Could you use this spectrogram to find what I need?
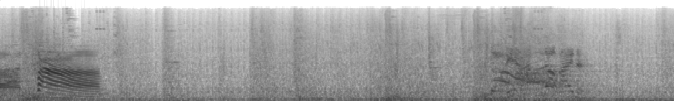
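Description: Heavy metal clangs and crashes ring out in a large echoing space.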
